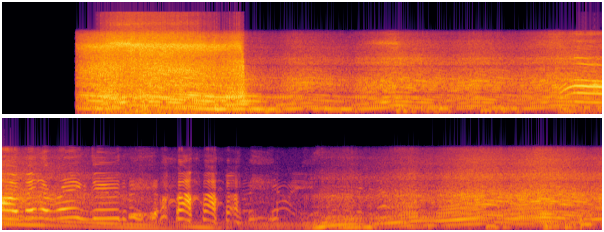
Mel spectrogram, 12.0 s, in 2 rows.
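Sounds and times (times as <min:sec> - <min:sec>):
car engine revving and idling: 0:00.8 - 0:12.0.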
